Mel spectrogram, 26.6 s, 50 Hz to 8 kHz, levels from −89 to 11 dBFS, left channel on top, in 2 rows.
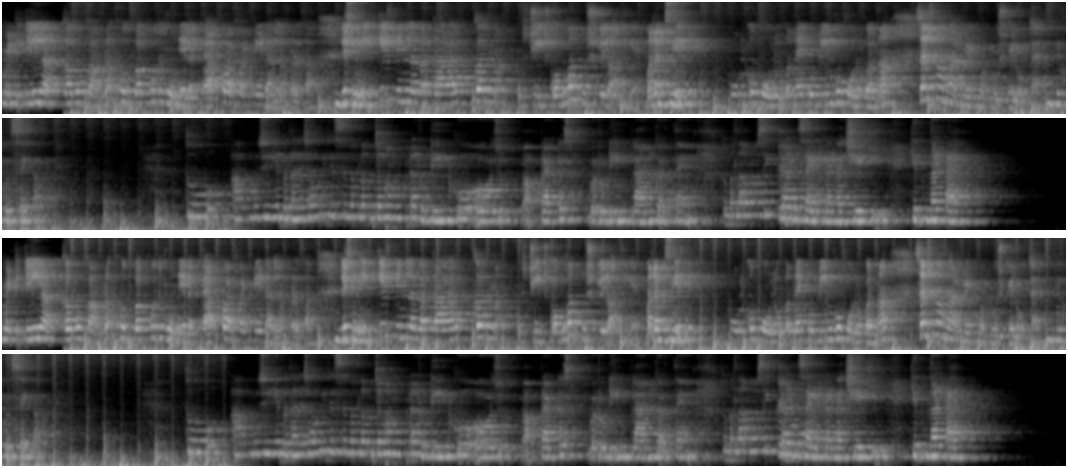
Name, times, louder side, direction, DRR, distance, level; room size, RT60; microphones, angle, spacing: voice 1, 0.0-8.6 9.1-13.0 23.0-23.2, right 3 dB, 45° right, 0 dB, 0.7 m, -29 dB
sound 1, 0.8-16.1, right 4 dB, 80° right, 0.4 m, -33 dB
voice 2, 4.1-4.6 8.2-8.6 13.0-13.8 15.6-25.2, equal, ahead, -5 dB, 0.6 m, -32 dB
5.6 x 3.6 x 4.9 m, 1.1 s
head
